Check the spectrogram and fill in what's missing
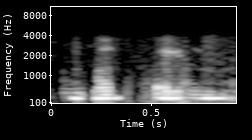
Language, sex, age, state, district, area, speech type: Hindi, male, 30-45, Rajasthan, Jaipur, urban, conversation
